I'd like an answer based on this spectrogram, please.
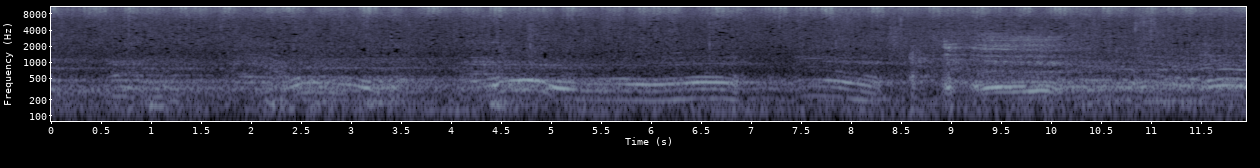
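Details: Rutting red deer in Poland, 2020, giving low, wavering harmonic roars in overlapping bouts, some bending up and down, with a rapid regular high-pitched ticking in the background.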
